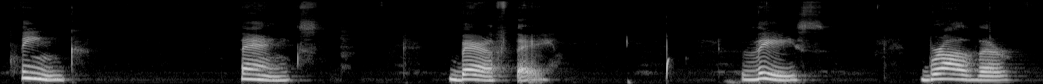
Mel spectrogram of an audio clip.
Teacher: Para hacer estos sonidos necesitamos que la punta de la lengua, solo la puntita, salga un poquito y roce con el filo de los dientes frontales, solo un poco. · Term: fricativos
